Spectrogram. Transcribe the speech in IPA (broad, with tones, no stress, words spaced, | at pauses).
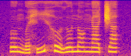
o˦ŋʷɛ˩˧ hi˩˥ ho˥˩ðo˦nɔ˦ŋa˦ t͡ʃa˦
